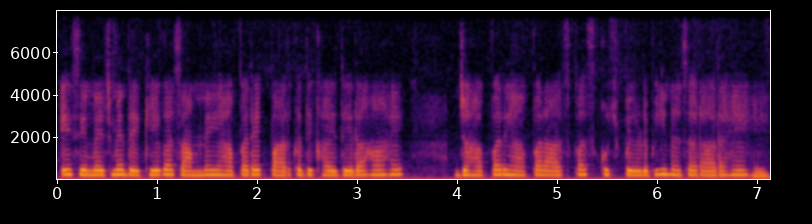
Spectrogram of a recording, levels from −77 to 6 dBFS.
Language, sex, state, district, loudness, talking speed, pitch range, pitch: Hindi, female, Rajasthan, Jaipur, -15 LUFS, 220 wpm, 210-225 Hz, 215 Hz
